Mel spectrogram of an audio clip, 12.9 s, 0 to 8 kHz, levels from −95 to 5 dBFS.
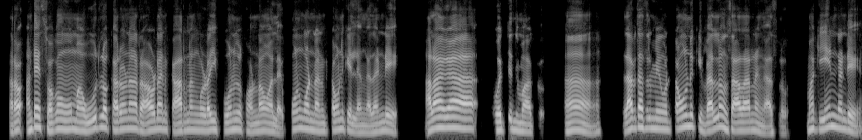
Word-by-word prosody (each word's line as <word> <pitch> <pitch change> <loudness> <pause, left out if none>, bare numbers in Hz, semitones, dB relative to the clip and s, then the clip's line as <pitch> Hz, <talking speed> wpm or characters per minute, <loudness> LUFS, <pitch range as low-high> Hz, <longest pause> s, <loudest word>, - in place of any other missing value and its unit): తర్వ - - +3
అంటే 185 +7 +4
సగం 155 +5 +1 0.2
మా 135 - +2 0.2
ఊర్లో 180 +2 +1
కరోనా 155 +4 +1 0.2
రావడానికి 150 0 +1
కారణం 140 +3 0
కూడా 135 0 +2
ఈ - - -5
ఫోన్‌లు 145 +3 -2
కొనడం 130 +4 -1
వల్లే. 120 -4 -1
ఫోన్ 160 +2 -2
కొనడానికి 130 -5 -1
టౌన్‍కి 150 0 -2
వెళ్ళాం 110 -2 -4
కదండీ! 125 +3 -1 0.6
అలాగా 180 +2 +5 0.7
వచ్చింది 140 0 -2
మాకు. 115 -3 -4 0.4
ఆ! - - +2 0.8
లేపోతే 170 +3 +4
అసలు 170 -1 -4
మేము 155 -1 0 0.2
టౌన్‌కి 180 -1 0
వెళ్ళం 175 +8 +3
సాధారణంగా 135 -5 +1
అసలు. 100 -2 -14 0.4
మాకెంటండి 160 -2 -1
145 Hz, 140 wpm, -23 LUFS, 130-165 Hz, 0.8 s, అలాగా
